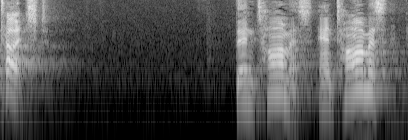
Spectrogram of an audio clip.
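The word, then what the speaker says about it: Thomas (Θωμᾶς): Apokrithē Thomas is how you say his name in Greek. Thomas.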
